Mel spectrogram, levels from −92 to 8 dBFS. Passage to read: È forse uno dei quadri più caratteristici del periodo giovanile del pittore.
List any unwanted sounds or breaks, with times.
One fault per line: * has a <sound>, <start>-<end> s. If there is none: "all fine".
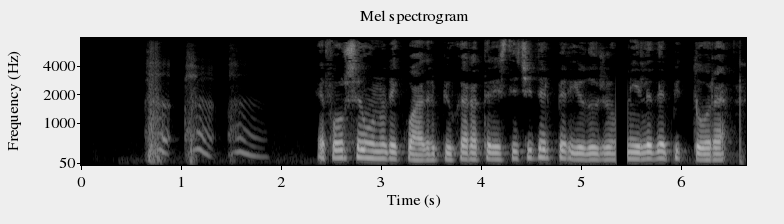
* has a cough, 0.6-1.9 s
* has a dropout, 5.3-5.5 s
